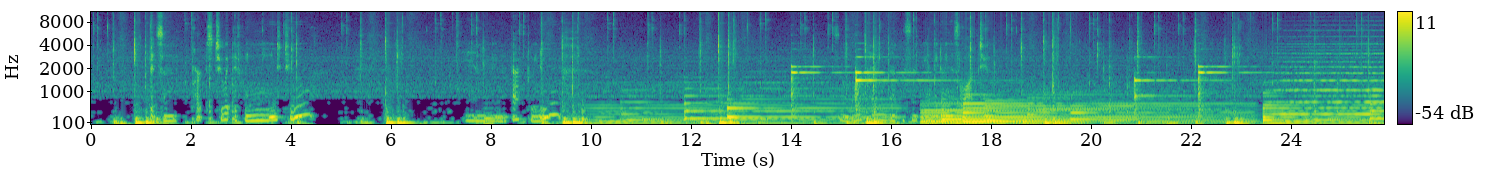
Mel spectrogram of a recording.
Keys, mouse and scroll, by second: 0.6 alt+m, 2.0 middle click, 2.8 middle click, 3.5 right click, 4.7 shift+right click, 5.7 alt+m, 7.3 right click, 8.2 shift+right click, 9.3 alt+m, 10.8 right click, 11.5 shift+right click, 12.5 alt+m, 13.9 right click, 14.4 shift+right click, 15.3 alt+m, 16.5 shift+middle click, 17.5 right click, 18.0 shift+right click, 18.8 alt+m, 20.0 shift+middle click, 20.9 right click, 21.4 shift+right click, 22.5 alt+m, 24.1 middle click, 24.9 right click, 25.5 shift+right click.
